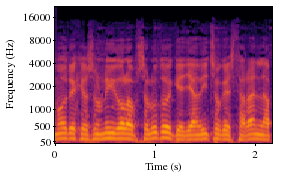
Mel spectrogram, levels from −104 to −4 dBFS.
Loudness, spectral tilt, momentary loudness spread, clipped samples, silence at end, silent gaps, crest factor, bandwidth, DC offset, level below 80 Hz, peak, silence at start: -29 LUFS; -6 dB/octave; 3 LU; under 0.1%; 0 s; none; 14 dB; 13.5 kHz; under 0.1%; -52 dBFS; -14 dBFS; 0 s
